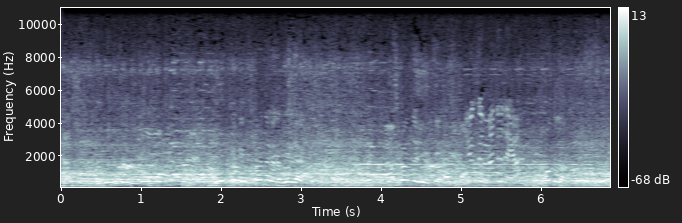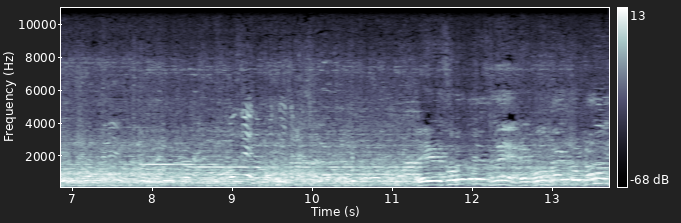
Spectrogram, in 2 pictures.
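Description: Chiptune video game music plays through a television speaker.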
